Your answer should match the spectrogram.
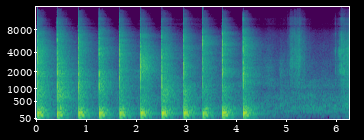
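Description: Metal meat tenderizer mallet pounding top sirloin steak through plastic wrap on a metal baking pan. The blows are steady and even, about two and a half a second, roughly eleven in all, and stop about four seconds in.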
